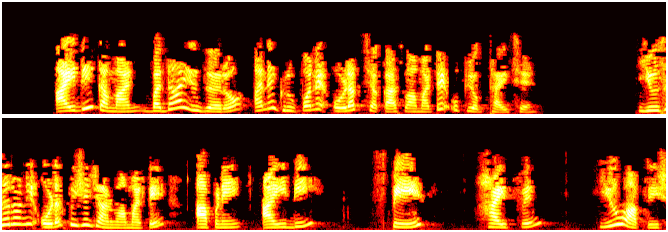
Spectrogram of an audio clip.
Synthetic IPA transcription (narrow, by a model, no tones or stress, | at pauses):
aiɖikəmãɳɖbəd̪ʱajuzəɾoəneɡɾuponeʔɔɽəkʰt͡ʃəkasʋamaʈeʔupjoɡ̚t̪ʰajt͡ʃʰe | juzəɾoniʔɔɽəkʰʋiʃed͡ʒaɽ̃ʋamaʈe | apɽ̃e | aiɖi | spes | haifin | juapʋiʃ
